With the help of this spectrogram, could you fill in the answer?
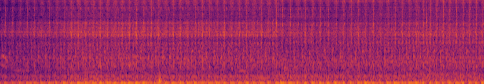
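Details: YB motorcycle at steady idle with a light, fast, uneven ticking over the engine beat, about three per second; abnormal engine noise, source unclear.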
